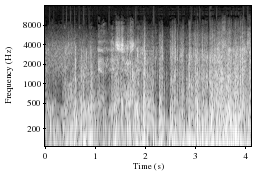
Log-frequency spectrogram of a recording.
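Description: Wind buffeting the microphone: a loud, continuous low rumble with uneven gusts.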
